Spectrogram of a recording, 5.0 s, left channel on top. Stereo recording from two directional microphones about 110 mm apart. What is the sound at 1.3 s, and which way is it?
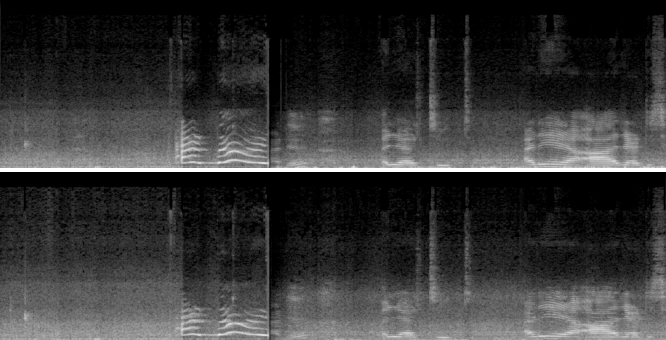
Dog, 70° left (ahead or behind).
